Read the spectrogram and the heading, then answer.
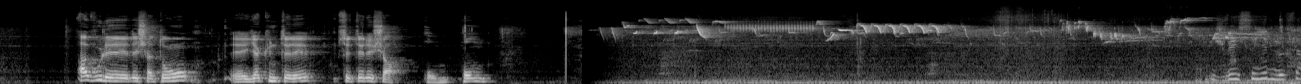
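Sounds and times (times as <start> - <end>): songbirds singing: 5.9 - 13.0
steady low rumble: 6.0 - 13.0.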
